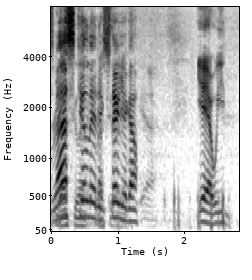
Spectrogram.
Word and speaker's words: Raskulinecz: Nick Raskulinecz. Raskulinecz.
